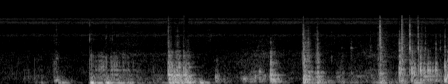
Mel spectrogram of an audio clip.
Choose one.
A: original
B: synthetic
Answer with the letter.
A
